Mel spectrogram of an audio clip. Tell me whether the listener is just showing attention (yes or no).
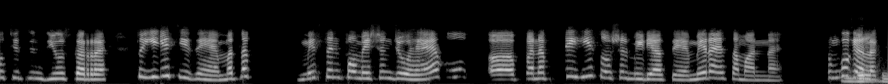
no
